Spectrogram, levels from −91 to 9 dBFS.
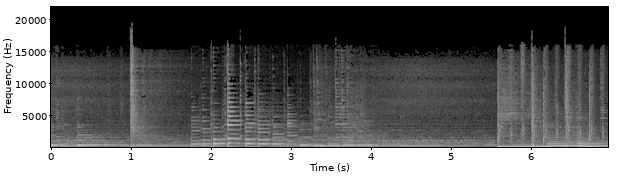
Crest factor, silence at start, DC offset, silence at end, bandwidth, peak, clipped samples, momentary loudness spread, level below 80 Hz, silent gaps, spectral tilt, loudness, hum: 20 dB; 0 s; under 0.1%; 0 s; 16.5 kHz; -8 dBFS; under 0.1%; 12 LU; -34 dBFS; none; -4.5 dB/octave; -27 LUFS; none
